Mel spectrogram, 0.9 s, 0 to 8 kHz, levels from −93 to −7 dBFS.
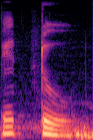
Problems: none marked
